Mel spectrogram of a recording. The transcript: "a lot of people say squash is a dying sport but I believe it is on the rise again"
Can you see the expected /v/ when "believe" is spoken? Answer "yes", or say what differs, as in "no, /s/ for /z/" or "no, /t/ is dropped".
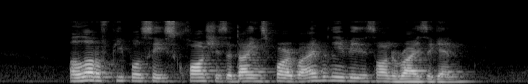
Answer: yes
